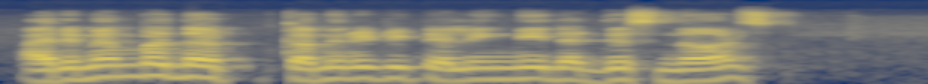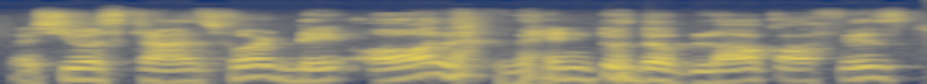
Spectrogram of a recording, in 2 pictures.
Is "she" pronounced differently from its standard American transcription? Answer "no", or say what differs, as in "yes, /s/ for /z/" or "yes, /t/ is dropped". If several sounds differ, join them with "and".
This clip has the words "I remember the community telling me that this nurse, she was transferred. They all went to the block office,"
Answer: no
